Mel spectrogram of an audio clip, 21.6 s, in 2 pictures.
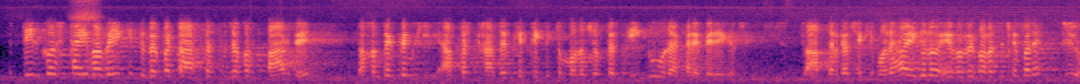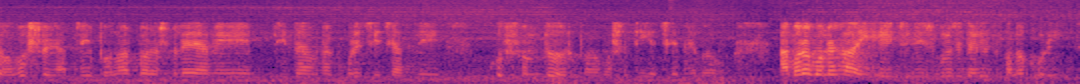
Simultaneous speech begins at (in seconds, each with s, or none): none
